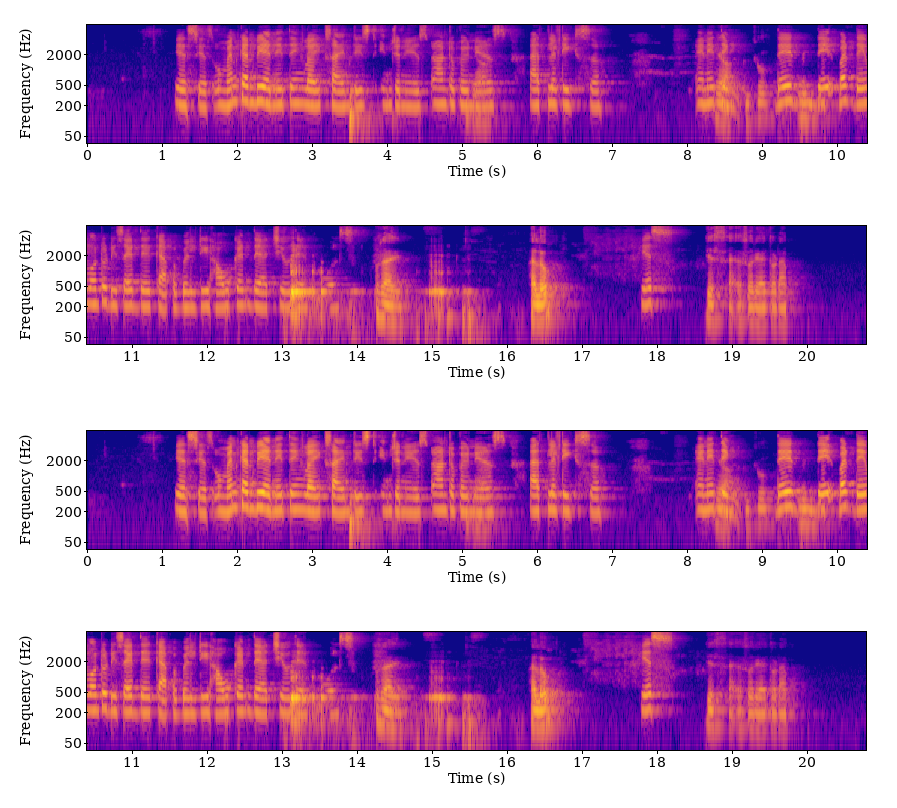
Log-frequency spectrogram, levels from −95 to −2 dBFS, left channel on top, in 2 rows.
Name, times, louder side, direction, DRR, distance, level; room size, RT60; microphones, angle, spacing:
voice 1, 1.2-6.9 7.3-7.4 8.1-8.7 9.2-13.3 13.8-13.9 14.2-14.3 17.6-18.2, right 4 dB, 25° right, 13 dB, 0.9 m, -26 dB
voice 2, 13.1-15.6 16.3-16.6 18.6-19.7, left 2 dB, 65° left, 12 dB, 1.5 m, -27 dB
29.0 x 19.0 x 6.0 m, 0.64 s
head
